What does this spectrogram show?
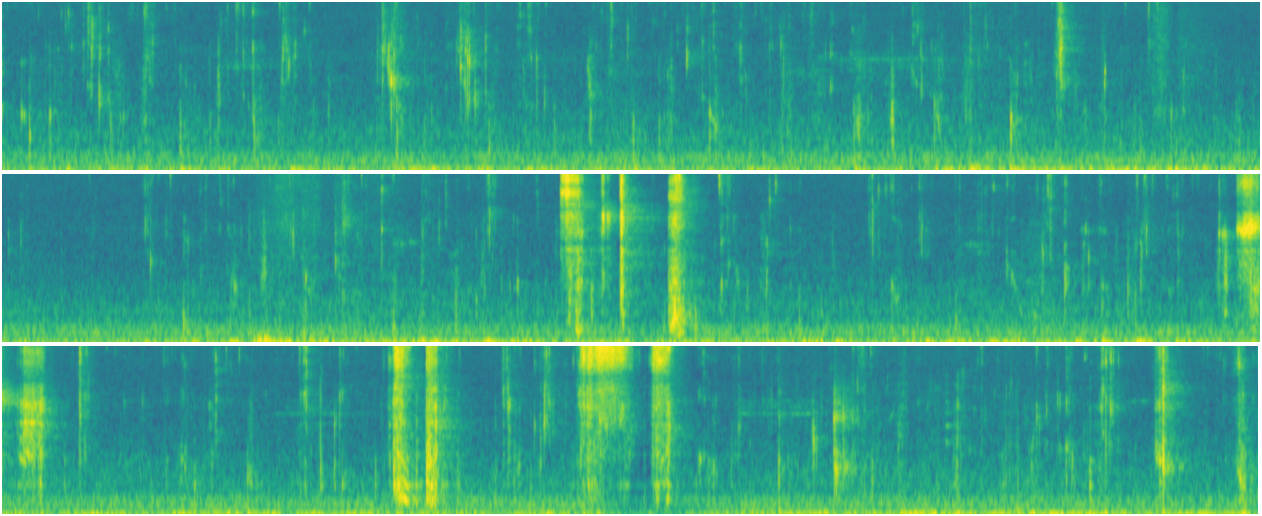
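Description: Close-miked mouth sounds of a person eating rice and fish curry by hand: wet chewing and smacking with many small clicks, and a few louder smacks around the middle and two-thirds of the way through, over a faint steady hum.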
